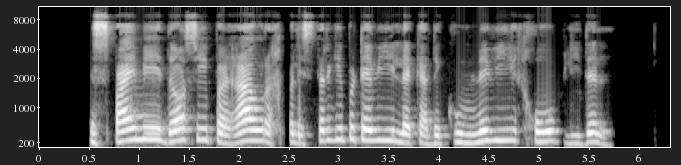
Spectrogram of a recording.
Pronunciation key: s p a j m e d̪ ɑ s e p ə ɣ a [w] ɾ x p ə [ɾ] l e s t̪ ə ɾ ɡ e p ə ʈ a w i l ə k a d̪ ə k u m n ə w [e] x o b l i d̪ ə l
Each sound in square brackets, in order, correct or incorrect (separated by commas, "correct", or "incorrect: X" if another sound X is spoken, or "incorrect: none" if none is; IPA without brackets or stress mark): correct, incorrect: none, incorrect: i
